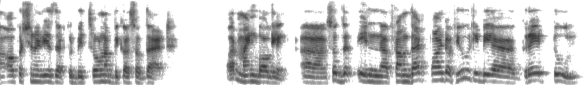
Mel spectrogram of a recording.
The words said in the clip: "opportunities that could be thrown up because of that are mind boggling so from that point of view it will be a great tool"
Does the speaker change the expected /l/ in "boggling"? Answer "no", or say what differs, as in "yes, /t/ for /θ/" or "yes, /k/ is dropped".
no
